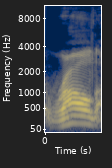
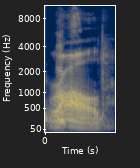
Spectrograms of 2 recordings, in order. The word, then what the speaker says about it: Roald: But then later, Roald Amundsen took the Fram to Antarctica in 1911.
